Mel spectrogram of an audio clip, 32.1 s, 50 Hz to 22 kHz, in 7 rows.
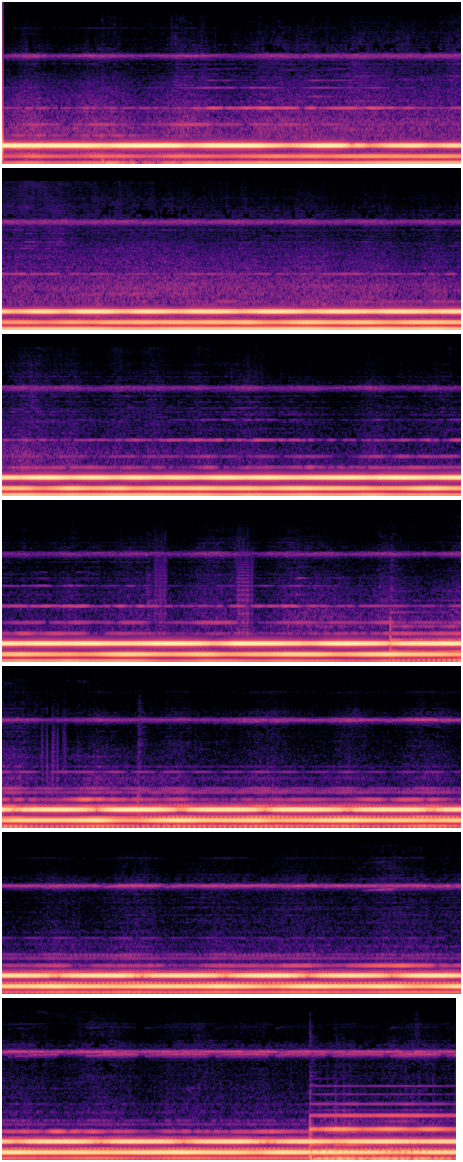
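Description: Tibetan singing bowls sounding in long sustained tones with a slow wavering beat; another bowl's tone joins about 18 seconds in. A thin, steady high trill of bell crickets runs underneath.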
